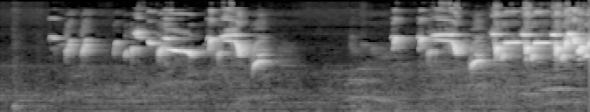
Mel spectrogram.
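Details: European goldfinch singing a royal-style tutor song meant to teach goldfinches and canaries; bright twittering, tinkling phrases in two bursts separated by a short pause near the middle.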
